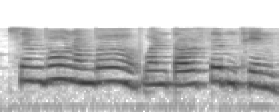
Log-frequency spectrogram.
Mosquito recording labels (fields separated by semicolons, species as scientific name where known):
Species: no mosquito; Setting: cup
